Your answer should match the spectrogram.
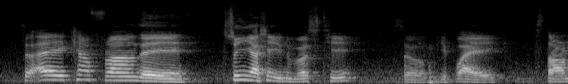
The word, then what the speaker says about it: Sun Yat-sen: Sun Yat-sen. It's Cantonese. The pronunciation is Cantonese.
